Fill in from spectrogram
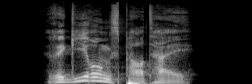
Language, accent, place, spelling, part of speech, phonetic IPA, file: German, Germany, Berlin, Regierungspartei, noun, [ʁeˈɡiːʁʊŋspaʁˌtaɪ̯], De-Regierungspartei.ogg
- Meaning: ruling / governing (political) party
